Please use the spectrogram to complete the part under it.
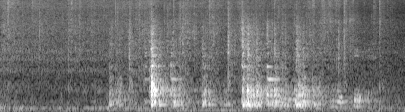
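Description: Onions sauté in a pan with a steady sizzle, while spatula scrapes and clinks against the metal come in bursts from the middle onward, close and fairly loud, with no talking.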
